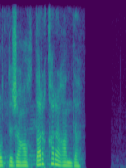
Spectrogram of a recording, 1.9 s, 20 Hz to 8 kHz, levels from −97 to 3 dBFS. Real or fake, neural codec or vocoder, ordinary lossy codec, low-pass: real; none; none; none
